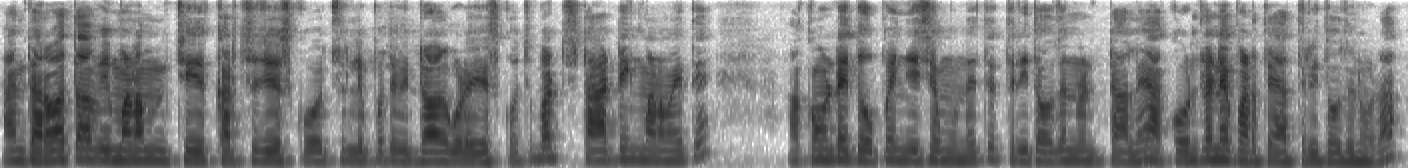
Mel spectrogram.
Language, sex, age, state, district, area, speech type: Telugu, male, 18-30, Andhra Pradesh, Srikakulam, urban, spontaneous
